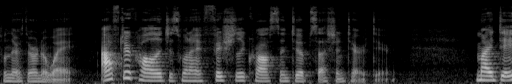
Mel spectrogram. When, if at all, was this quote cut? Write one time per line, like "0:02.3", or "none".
0:00.9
